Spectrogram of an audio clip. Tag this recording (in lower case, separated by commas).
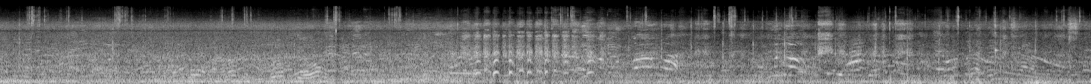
speech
